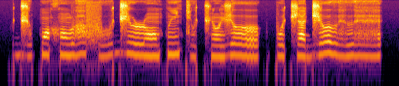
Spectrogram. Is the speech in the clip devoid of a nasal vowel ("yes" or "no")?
no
